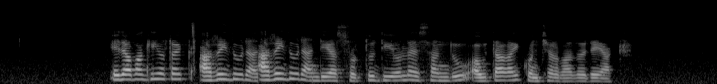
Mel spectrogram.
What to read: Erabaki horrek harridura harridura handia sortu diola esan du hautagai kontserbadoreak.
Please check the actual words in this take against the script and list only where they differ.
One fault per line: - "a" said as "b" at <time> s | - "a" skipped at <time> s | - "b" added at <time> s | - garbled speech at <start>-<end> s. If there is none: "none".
none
